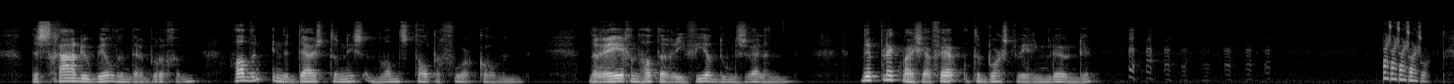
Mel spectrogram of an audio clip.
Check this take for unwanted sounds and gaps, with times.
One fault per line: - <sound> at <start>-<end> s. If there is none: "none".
- laugh at 11.3-12.8 s
- chirp at 13.8-14.3 s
